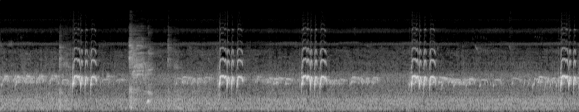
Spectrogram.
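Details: Zebra dove call played to provoke a bird in breeding condition into answering: short bursts of four rapid, ringing cooing notes repeated roughly every two seconds, with low continuous warbling and one sharp noise in between.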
